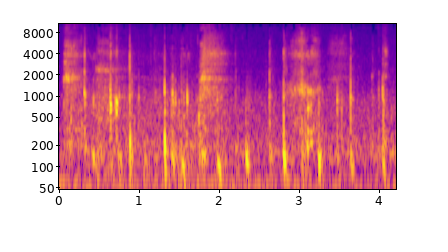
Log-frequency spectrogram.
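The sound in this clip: Hooves of a horse being walked in a training ring clip-clop steadily, many even hoofbeats in a relaxed rhythm, moderately loud and alone without talk.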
